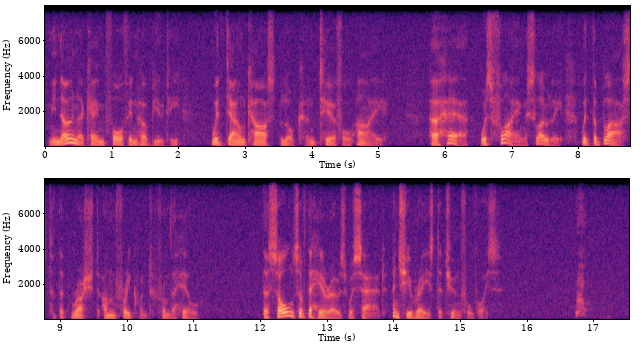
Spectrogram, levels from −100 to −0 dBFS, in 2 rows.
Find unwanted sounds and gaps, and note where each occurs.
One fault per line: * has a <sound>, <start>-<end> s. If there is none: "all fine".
* has a bark, 16.7-17.3 s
